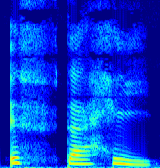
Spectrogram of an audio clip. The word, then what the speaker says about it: افتحي: افتحي with the E sound in the end. And again, you notice I'm not saying افتحي الباب. I'm pronouncing it with a liaison.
